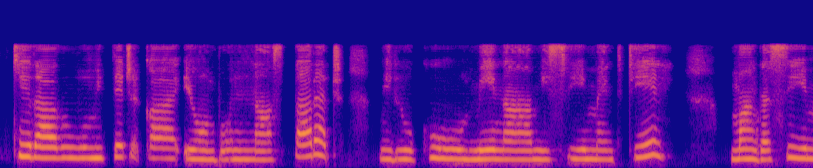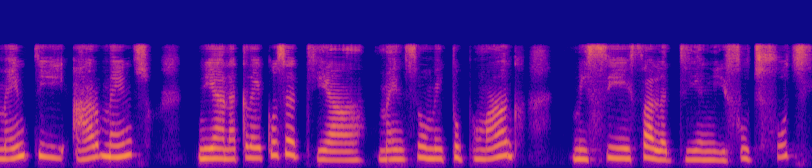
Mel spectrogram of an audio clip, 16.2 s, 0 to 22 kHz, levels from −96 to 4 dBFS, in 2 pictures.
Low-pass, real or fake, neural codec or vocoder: 7.2 kHz; fake; codec, 16 kHz, 1.1 kbps, Voila-Tokenizer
